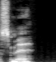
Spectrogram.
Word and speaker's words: Smythe: Julia Smith, is it Smith? It's spelled Smythe. Is that pronounced Smythe? – Yeah, I think it's still Smith.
